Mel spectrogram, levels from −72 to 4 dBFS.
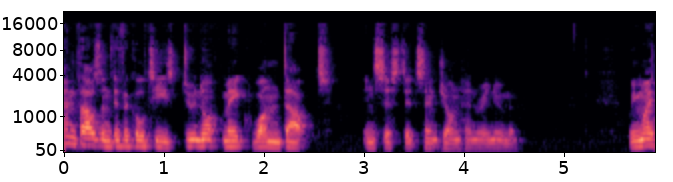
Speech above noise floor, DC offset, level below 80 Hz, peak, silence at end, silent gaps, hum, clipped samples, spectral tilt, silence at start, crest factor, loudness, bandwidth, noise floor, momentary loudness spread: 35 dB; under 0.1%; -68 dBFS; -6 dBFS; 0 s; none; none; under 0.1%; -4 dB/octave; 0 s; 18 dB; -24 LUFS; 16.5 kHz; -59 dBFS; 12 LU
